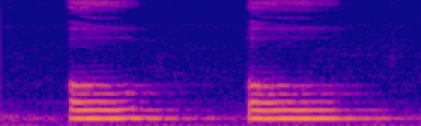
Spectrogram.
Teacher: Next one, O. This is between A and U. So this is O halfway from A to U.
